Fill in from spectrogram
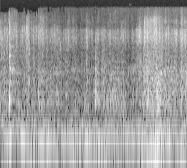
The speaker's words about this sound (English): It's probably getting pretty loud because the storms are uh, picking up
